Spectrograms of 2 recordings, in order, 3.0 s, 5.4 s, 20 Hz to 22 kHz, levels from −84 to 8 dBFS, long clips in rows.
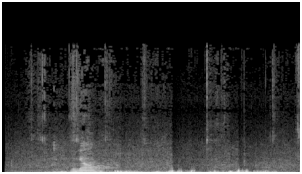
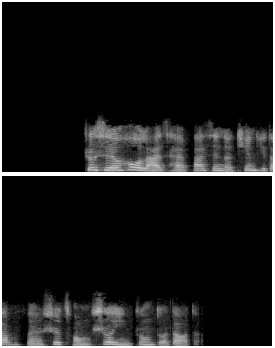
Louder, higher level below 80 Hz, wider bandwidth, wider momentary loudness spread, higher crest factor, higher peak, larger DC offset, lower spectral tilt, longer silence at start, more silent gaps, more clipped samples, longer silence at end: first, -18 LUFS vs -21 LUFS; first, -16 dBFS vs -68 dBFS; first, 16.5 kHz vs 7.2 kHz; about the same, 12 LU vs 10 LU; about the same, 14 dB vs 18 dB; first, 0 dBFS vs -4 dBFS; neither; first, -7 dB/octave vs -4 dB/octave; second, 0.1 s vs 0.85 s; neither; neither; second, 0 s vs 0.85 s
